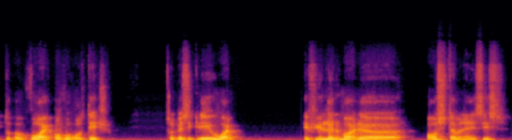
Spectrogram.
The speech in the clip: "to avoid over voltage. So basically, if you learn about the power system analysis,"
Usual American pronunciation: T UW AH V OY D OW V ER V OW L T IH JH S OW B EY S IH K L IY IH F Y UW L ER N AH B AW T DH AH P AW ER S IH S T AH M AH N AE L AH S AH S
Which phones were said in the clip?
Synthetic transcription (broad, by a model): T UW AH V OY D OW V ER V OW L T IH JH S OW B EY S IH K L IY IH F Y UW L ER N AH B AW T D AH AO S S T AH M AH N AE L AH S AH S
